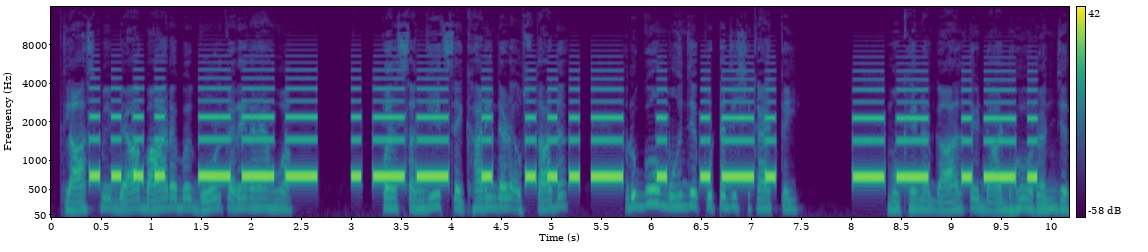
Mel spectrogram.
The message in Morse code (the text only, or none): HOWEVER MR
